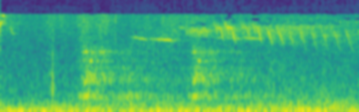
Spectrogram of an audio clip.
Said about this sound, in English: Wait. There. Between the trees. No. No. Only an owl.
